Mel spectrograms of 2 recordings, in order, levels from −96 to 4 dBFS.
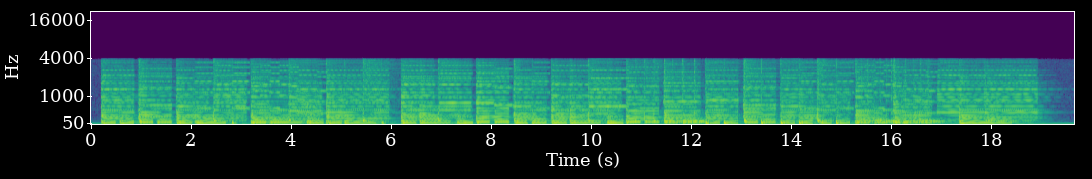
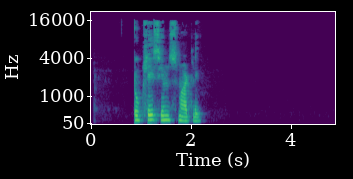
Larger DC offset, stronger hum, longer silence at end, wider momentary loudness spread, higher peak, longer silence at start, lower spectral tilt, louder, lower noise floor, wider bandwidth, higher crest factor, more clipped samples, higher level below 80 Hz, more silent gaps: first, 2% vs under 0.1%; neither; second, 0.55 s vs 2.7 s; second, 4 LU vs 11 LU; first, -4 dBFS vs -8 dBFS; second, 0.2 s vs 0.85 s; first, -11 dB/octave vs -4.5 dB/octave; first, -15 LUFS vs -23 LUFS; second, -46 dBFS vs under -90 dBFS; second, 4 kHz vs 16 kHz; second, 10 dB vs 20 dB; neither; first, -18 dBFS vs -64 dBFS; neither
